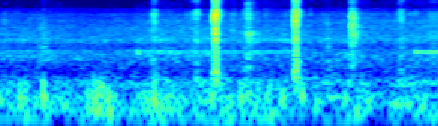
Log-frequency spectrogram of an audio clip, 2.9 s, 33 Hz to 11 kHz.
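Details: 2014 Chrysler 200S 3.6 no-start: sharp single clicks about every half second with no cranking, lights staying bright; bad starter, which may be freed by hitting it with a hammer.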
